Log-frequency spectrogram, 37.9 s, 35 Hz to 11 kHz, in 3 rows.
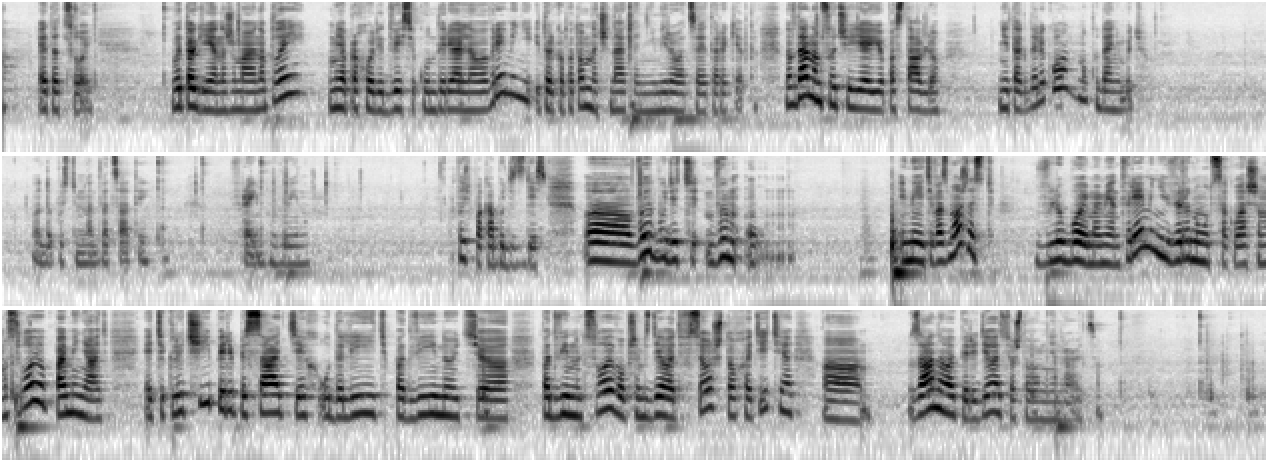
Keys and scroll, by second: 2.5 space, 6.1 space, 15.3 space, 18.8 space.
